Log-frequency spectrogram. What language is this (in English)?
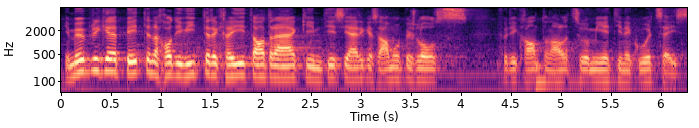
Swiss German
